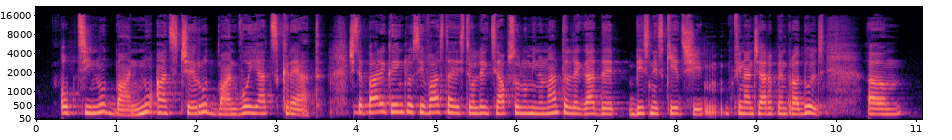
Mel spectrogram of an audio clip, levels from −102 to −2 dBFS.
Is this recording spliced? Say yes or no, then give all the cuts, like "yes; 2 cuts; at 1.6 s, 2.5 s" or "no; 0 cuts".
yes; 2 cuts; at 4.0 s, 8.7 s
